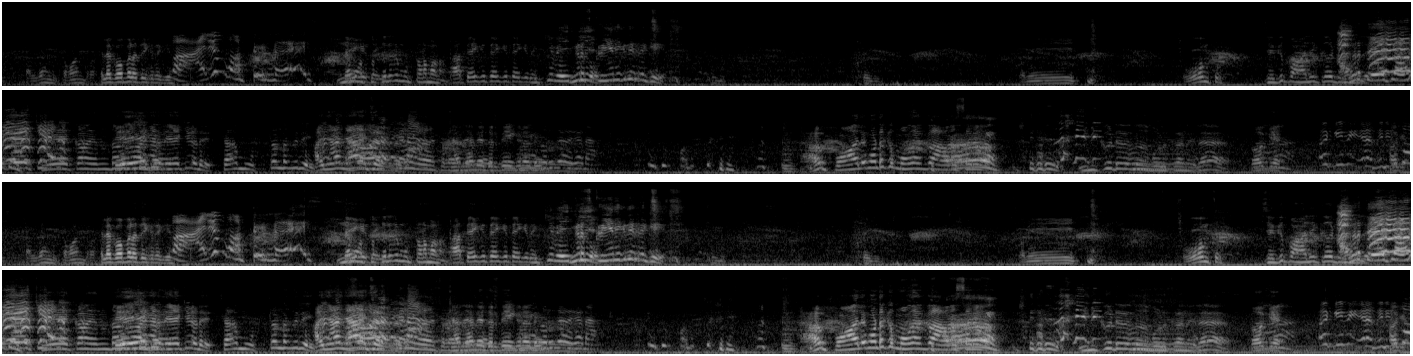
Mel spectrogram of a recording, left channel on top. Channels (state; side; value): quieter; left; 8.4 dB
